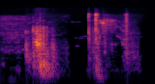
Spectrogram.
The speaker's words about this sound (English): I opened the door up. Okay, there's nothing on the other side.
